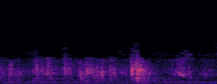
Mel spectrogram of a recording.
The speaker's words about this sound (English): Come on, here's a door we can pry open.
